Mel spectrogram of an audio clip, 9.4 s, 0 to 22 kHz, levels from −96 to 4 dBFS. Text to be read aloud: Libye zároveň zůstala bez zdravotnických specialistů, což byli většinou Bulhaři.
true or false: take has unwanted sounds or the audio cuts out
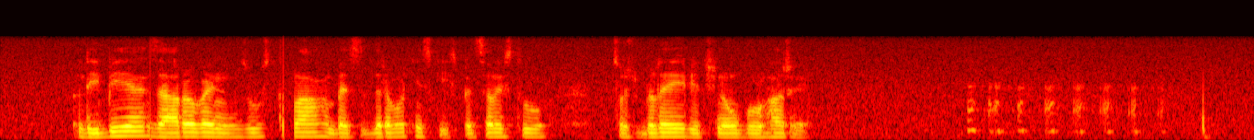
true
